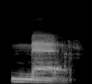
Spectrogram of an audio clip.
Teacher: mer with the rolled r in the front of your mouth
